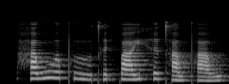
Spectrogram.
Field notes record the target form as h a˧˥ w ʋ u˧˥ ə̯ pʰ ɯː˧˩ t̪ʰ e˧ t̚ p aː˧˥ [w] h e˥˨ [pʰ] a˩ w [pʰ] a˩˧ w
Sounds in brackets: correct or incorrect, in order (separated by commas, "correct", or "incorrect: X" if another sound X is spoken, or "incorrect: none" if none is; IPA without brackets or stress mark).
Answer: incorrect: j, incorrect: t̪ʰ, correct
